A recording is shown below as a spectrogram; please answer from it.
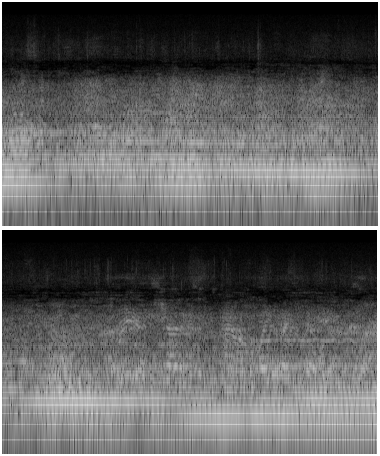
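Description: A Lockheed Hercules four-engine propeller transport drones steadily at the RAF Fairford air display, a loud continuous throbbing engine and propeller roar with no pauses.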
